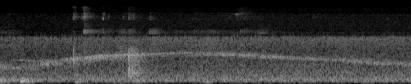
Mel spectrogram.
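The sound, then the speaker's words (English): An emergency vehicle siren wails, its tone rising and then slowly sliding down as it fades, over a steady hiss of background noise with no one talking. “I'm just letting the siren go out.”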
